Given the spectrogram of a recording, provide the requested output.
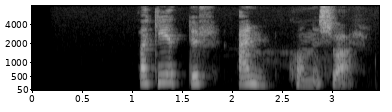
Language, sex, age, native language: Icelandic, male, 9, Icelandic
